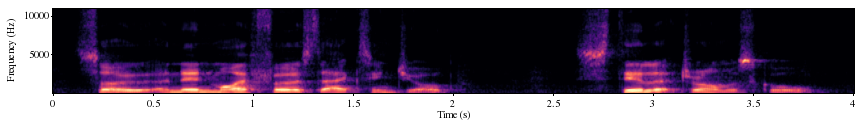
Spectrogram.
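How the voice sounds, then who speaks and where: A man speaks very slowly in a London accent. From East London, England, Glaswegian family. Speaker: actor. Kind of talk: casual chat.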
